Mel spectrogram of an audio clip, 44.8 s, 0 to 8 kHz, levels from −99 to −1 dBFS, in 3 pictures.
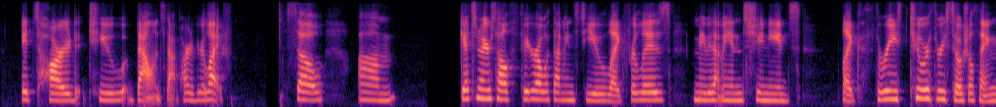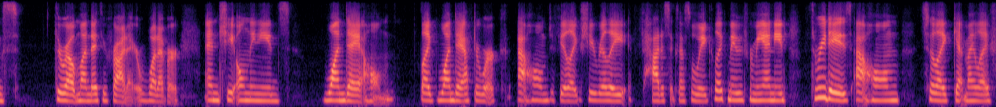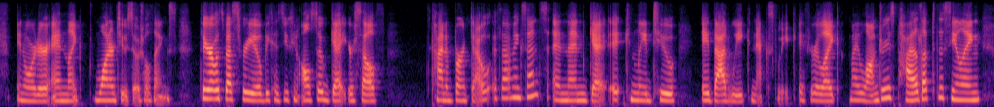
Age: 10-29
